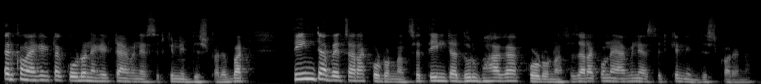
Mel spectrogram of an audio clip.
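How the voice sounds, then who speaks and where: A man's voice: a little high, animated, rapid-fire. A young man from Bangladesh teaching a biology exam-prep lecture in a chatty way, often checking in with his students. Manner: chatty, addresses students directly with frequent check-ins.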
